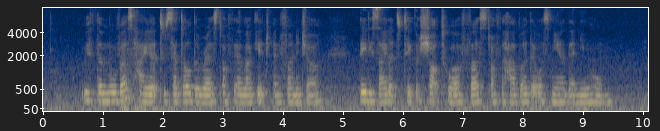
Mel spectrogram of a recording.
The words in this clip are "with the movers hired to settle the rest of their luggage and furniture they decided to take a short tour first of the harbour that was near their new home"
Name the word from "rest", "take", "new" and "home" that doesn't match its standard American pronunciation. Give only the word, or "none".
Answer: none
